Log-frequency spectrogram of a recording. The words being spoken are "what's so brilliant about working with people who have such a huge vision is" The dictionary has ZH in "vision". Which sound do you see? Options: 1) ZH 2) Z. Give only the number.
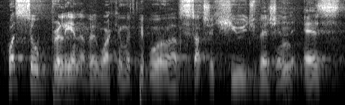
1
